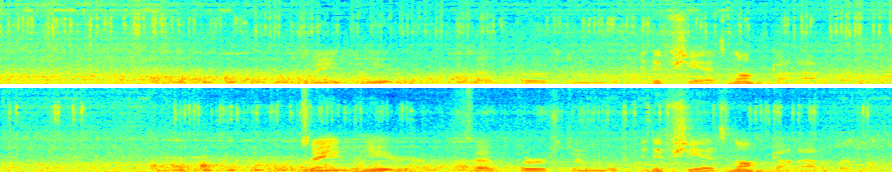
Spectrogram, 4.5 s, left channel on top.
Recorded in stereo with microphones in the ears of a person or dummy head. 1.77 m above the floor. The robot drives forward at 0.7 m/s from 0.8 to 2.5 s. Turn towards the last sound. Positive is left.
turn(degrees=5)  # may be behind; listen again after turning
